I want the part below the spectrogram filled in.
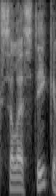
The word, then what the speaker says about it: Celestiq: So this is first going to be available in the very high-end Cadillac Celestiq, if I'm saying that right? – Yeah, you said it right. Correct.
